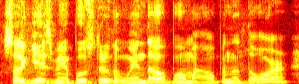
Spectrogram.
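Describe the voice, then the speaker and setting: A man's voice: sits high, steady tone, a little fast, creaky, a little hiss or hum. A man with a Los Angeles Chicano accent telling street stories in a casual, slangy interview, acting out what people said. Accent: Los Angeles Chicano English. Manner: slangy street storytelling, acts out quotes. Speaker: guest.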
